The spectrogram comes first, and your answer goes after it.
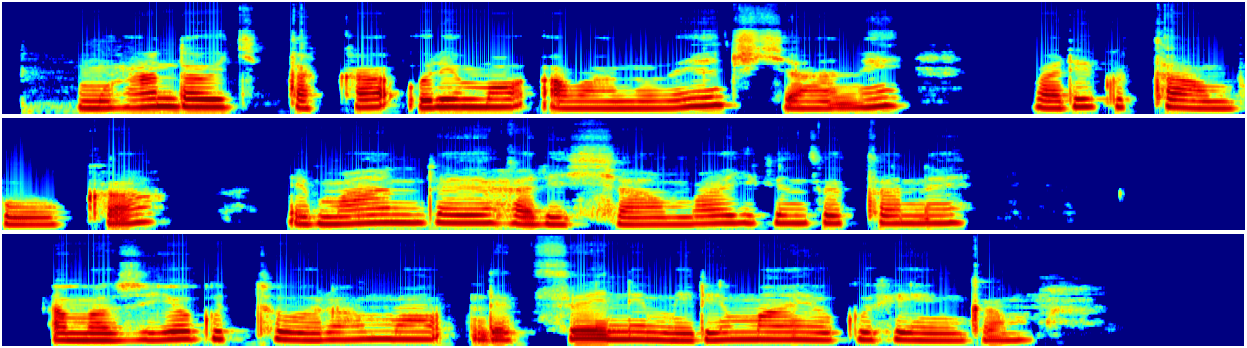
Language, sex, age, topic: Kinyarwanda, female, 18-24, agriculture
